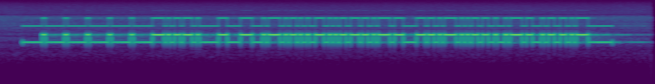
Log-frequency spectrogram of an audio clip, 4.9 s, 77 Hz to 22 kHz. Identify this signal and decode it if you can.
RTTY (45.45 baud, 850 Hz shift), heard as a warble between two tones, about 1700 Hz centre. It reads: MOEDAS EM ESPECIE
